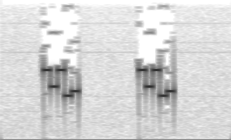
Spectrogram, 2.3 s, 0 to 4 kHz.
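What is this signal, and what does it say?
Five-tone selective call (ZVEI), heard as quick runs of five tones, tones of about 70 ms. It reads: 85834 85834
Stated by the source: ZVEI five-tone call 85863 received by SDR.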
